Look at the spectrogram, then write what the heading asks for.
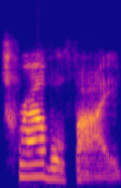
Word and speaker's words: Travelfi: Oh, it's spelled Travelfi. Travelfi. Oh, no E. Travelfi.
